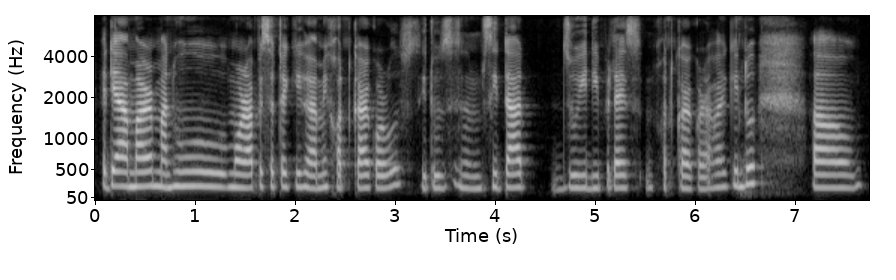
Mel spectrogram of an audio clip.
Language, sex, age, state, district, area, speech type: Assamese, female, 18-30, Assam, Majuli, urban, spontaneous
